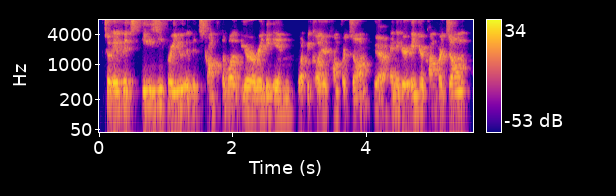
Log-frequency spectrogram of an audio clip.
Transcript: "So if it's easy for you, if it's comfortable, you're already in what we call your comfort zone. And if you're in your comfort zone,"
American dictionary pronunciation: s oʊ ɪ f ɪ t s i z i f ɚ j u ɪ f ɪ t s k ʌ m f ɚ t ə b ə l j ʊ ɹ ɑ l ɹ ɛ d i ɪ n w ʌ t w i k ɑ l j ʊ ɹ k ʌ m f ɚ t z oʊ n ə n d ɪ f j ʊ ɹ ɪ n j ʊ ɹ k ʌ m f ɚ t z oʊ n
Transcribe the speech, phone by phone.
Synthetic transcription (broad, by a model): s oʊ ɪ f ɪ t s i z i f ɚ j u ɪ f ɪ t s k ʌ m f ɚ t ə b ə l j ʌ ɹ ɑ l ɹ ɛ d i ɪ n w ʌ t w i k ɑ l j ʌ ɹ k ʌ m f ɚ t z oʊ n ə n ɪ f j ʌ ɹ ɪ n j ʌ ɹ k ʌ m f ɚ t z oʊ n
